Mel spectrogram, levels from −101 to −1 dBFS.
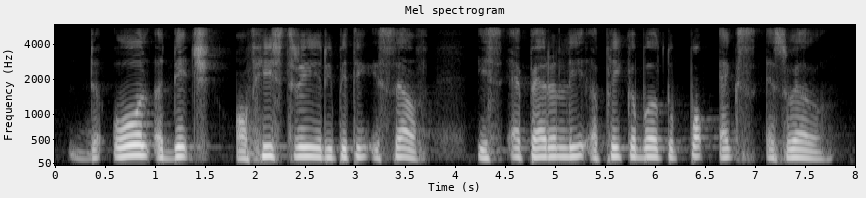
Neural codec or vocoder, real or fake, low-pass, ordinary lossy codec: none; real; 5.4 kHz; none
